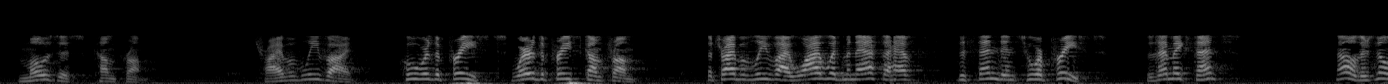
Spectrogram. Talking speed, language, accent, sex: 155 wpm, English, American, male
